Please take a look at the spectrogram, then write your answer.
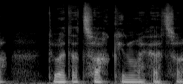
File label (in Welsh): "toc", Welsh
